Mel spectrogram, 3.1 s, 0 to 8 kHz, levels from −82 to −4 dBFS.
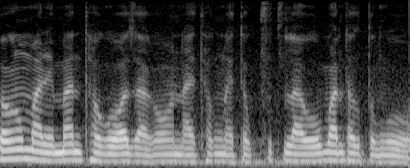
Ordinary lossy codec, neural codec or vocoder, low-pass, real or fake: none; none; none; real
